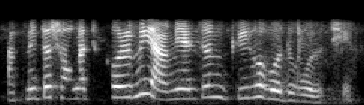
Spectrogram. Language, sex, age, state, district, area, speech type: Bengali, female, 18-30, West Bengal, Uttar Dinajpur, urban, conversation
